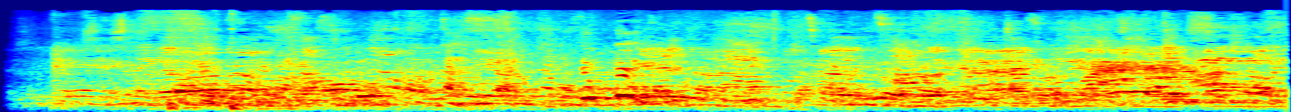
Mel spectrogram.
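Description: Many people talking at once, indistinct chatter in a large room, coming in abruptly out of silence.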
